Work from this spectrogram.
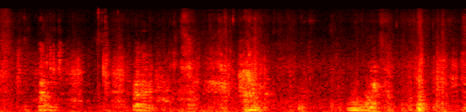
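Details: Young Shiba Inu, six months old, play-fighting indoors with a four-year-old Siberian Husky: repeated short, low growls and throaty grumbles, about one each second, with scuffling and panting between them.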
